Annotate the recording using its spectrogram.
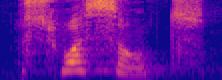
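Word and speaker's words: soixante: psych on SWA salt so the ex is sounds like SS SWAT salt swats on this so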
